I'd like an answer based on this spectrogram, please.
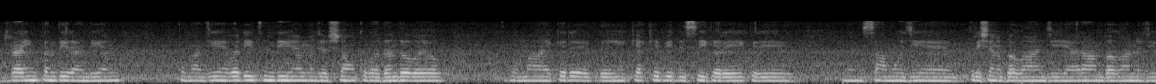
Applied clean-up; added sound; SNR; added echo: none; none; none; none.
